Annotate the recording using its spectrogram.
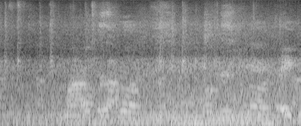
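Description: Double-decker bus engine running with a steady low rumble, heard from inside the upper deck, with people's voices talking over it from about half a second in.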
